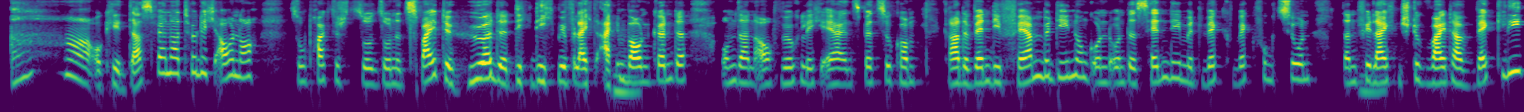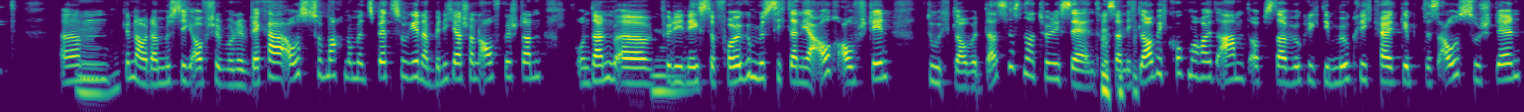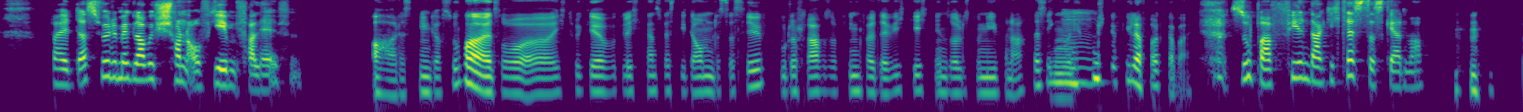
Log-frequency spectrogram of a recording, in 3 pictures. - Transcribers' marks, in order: surprised: "Ah"; stressed: "das"; laughing while speaking: "die ich mir vielleicht einbauen"; giggle; giggle; unintelligible speech
- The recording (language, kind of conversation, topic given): German, advice, Wie kann ich mir täglich feste Schlaf- und Aufstehzeiten angewöhnen?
